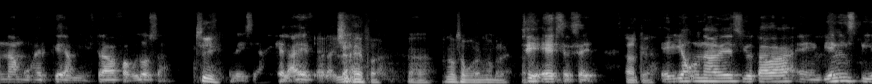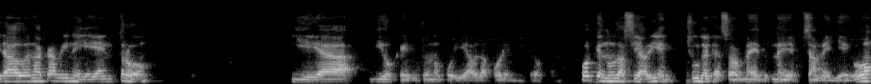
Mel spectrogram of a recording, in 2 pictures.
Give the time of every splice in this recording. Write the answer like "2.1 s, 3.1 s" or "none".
4.4 s, 15.6 s

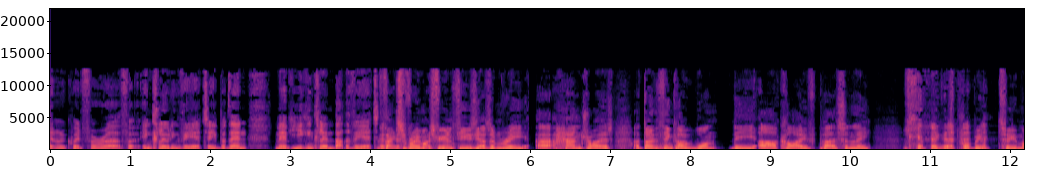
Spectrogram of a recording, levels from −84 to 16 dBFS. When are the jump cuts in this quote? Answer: 3.0 s, 4.1 s

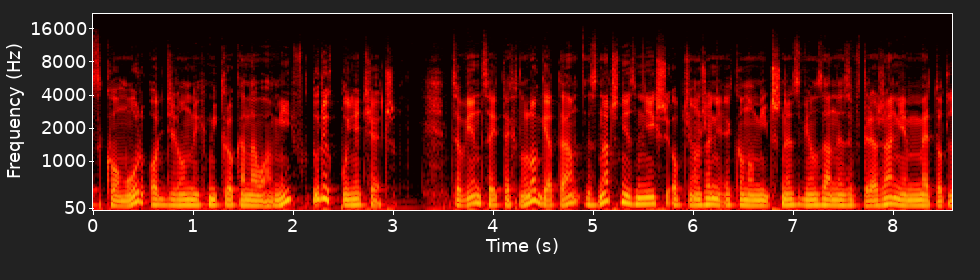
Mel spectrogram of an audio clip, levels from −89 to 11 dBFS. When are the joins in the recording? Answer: 3.5 s

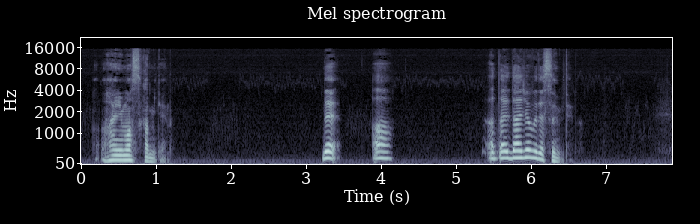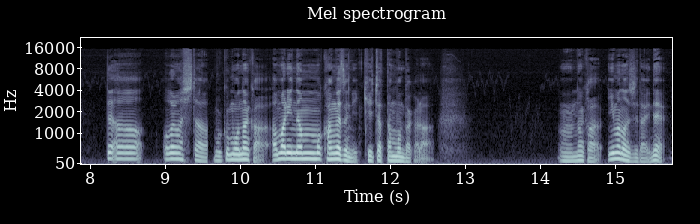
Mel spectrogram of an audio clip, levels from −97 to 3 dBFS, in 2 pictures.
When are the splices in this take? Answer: 9.6 s

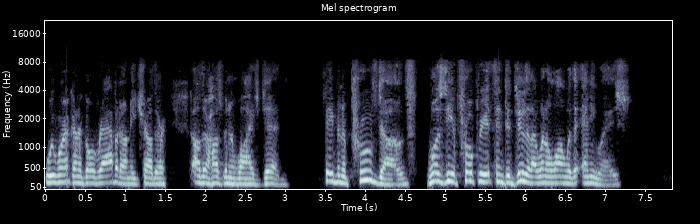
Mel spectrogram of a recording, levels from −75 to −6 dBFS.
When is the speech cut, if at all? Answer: 1.8 s, 3.5 s, 4.7 s

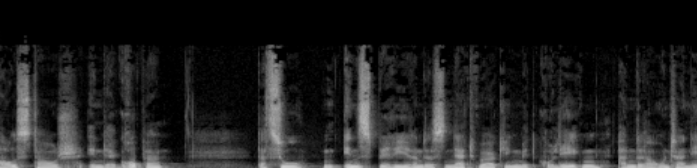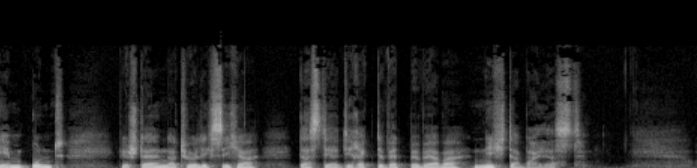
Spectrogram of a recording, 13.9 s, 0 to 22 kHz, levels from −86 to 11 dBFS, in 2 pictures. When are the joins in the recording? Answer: none

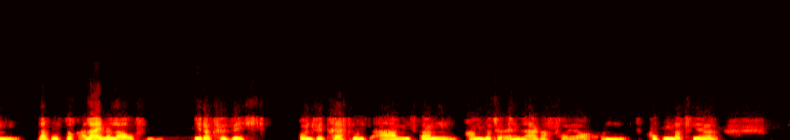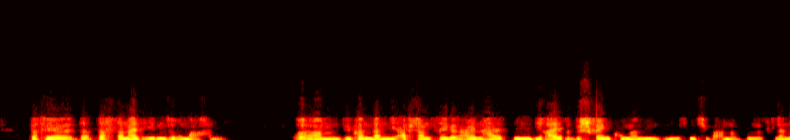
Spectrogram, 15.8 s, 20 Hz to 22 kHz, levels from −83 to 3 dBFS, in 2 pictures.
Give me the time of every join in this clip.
none

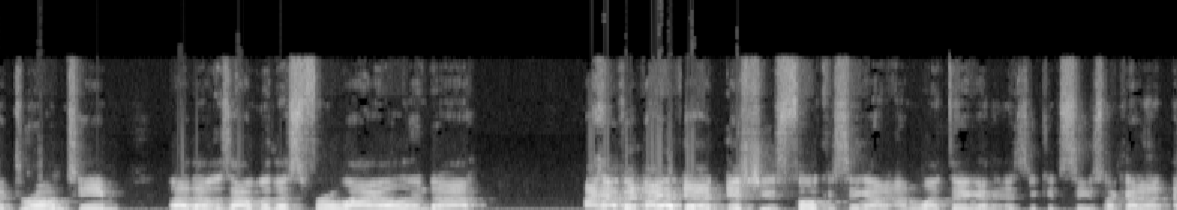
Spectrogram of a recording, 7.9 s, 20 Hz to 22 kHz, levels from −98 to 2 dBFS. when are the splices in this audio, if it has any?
4.5 s

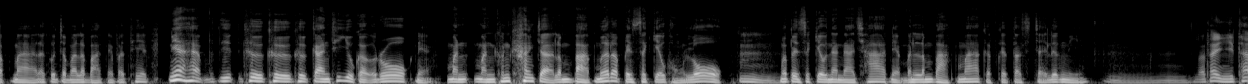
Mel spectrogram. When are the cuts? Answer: 1.6 s, 4.4 s

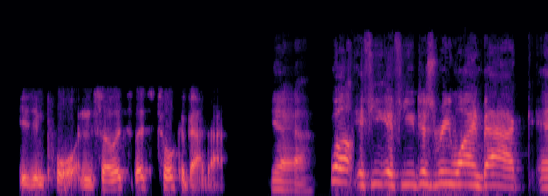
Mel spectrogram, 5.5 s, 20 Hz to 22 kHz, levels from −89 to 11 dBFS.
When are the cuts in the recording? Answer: 3.5 s

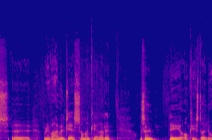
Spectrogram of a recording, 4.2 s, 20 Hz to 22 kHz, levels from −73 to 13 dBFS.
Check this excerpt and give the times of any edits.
none

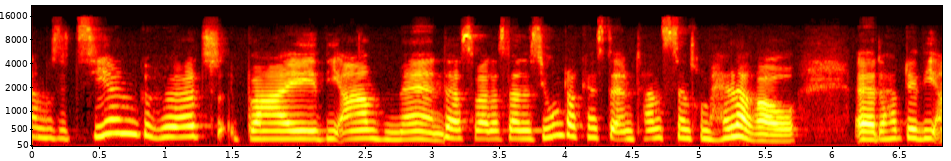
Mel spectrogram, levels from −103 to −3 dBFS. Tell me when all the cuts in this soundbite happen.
3.1 s

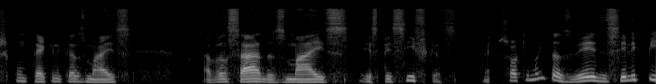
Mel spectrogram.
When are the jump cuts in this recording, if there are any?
4.9 s

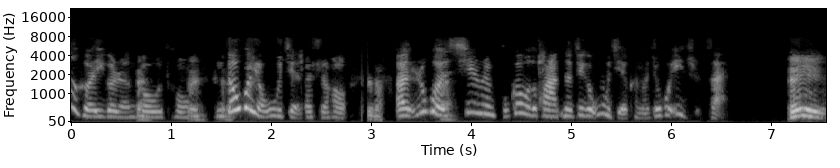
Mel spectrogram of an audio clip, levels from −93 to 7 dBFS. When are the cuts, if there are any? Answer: 3.1 s, 4.9 s

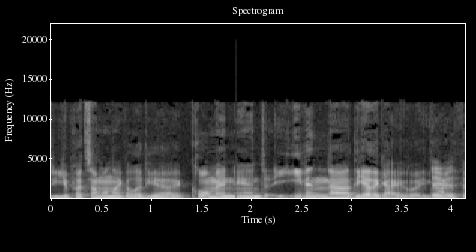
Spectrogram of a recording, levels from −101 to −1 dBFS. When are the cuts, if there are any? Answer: 1.8 s

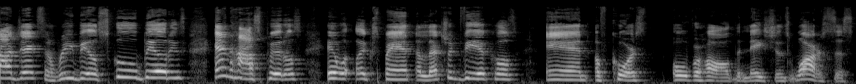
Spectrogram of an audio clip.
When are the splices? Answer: 3.6 s, 5.4 s

